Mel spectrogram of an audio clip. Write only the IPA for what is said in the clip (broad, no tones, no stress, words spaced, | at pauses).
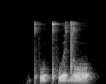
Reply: kʷʼekʷʼedo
